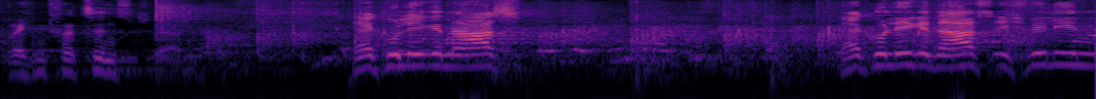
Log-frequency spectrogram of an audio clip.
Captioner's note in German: Beifall SPD - Zurufe Freie Demokraten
